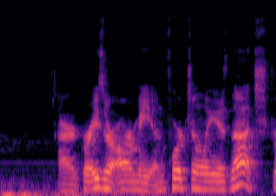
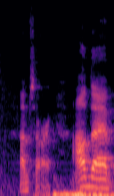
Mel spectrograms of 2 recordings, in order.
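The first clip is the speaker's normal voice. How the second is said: ordinary delivery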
